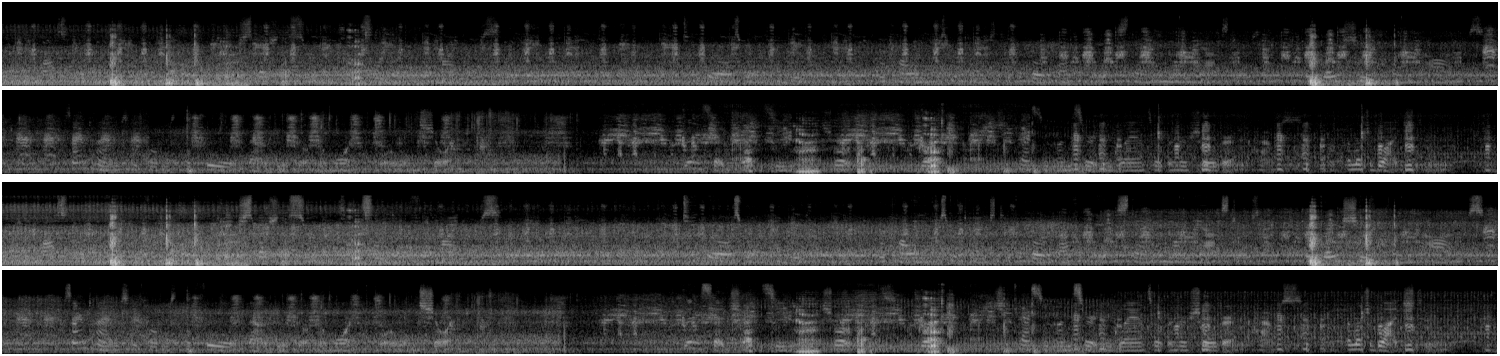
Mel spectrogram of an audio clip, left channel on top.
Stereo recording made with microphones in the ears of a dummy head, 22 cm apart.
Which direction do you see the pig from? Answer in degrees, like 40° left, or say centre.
10° right.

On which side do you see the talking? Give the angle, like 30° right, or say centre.
50° right.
